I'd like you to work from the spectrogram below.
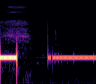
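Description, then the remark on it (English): A steady, loud telephone dial tone sounds while a phone call is being placed, cuts off briefly with a click, then resumes as an unbroken hum. No one speaks. “We're making a call here. Call that person or whatever.”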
